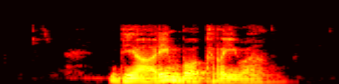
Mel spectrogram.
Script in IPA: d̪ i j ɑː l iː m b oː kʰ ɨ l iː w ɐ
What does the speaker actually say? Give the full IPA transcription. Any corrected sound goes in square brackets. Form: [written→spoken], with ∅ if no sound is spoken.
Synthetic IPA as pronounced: d̪ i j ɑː [l→ɾ] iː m b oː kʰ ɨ [l→r] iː w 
